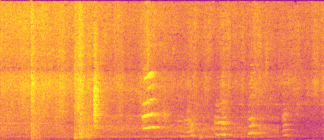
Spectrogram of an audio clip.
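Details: Pekingese puppies eating and playing give a few short, squeaky yelps and whimpers, brief tonal squeals scattered between scuffling and chewing clicks, with a steady low hum underneath.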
